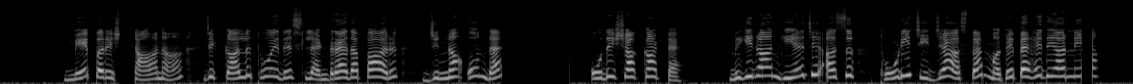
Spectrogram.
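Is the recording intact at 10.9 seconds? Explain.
No. A Bluetooth stall cuts the speech to silence from 10.81 to 10.93 s, a gap of about 111 ms. Interference likely delayed packets, so the headphone buffer emptied. Playback paused until resent data arrived, then resumed.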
